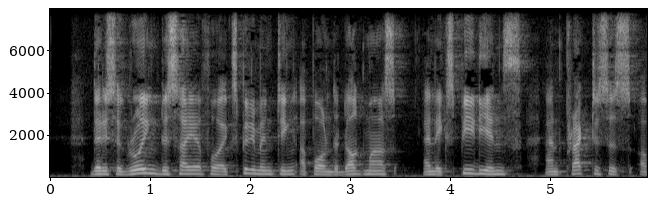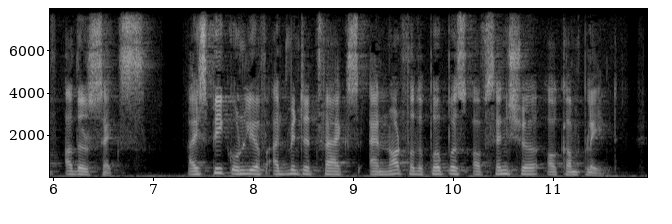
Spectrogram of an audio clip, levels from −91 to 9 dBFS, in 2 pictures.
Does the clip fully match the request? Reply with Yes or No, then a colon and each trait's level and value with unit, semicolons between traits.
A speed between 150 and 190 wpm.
Yes: average, 160 wpm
